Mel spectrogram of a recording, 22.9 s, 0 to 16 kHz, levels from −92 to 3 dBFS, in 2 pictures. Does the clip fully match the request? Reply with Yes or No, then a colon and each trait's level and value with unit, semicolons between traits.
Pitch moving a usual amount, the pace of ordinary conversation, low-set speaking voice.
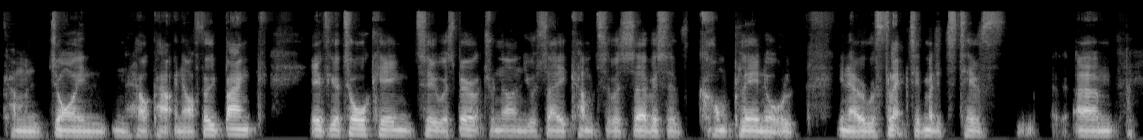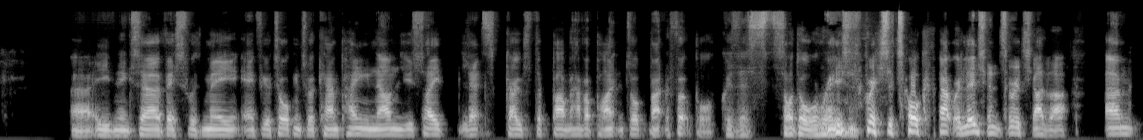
Yes: average, 3.0 semitones; average, 190 wpm; very low, 95 Hz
